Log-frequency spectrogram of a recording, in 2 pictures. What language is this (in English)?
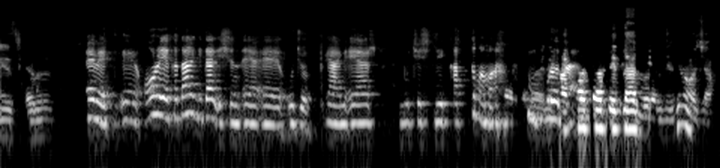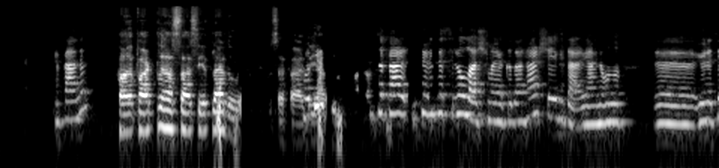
Turkish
